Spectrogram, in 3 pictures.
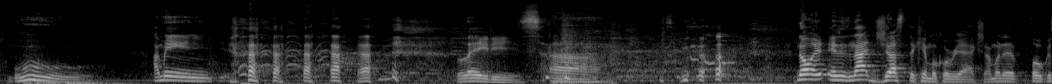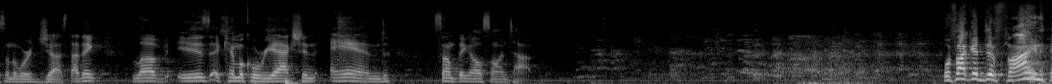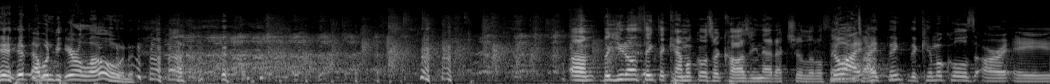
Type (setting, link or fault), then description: setting, live audience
